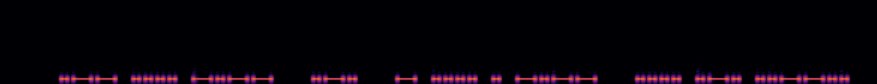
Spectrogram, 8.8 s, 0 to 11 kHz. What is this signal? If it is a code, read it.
Morse code, heard as a keyed tone, about 20 wpm, 700 Hz. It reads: WHY R THEY HR?
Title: Sentences from Top 200 Words and Abbreviations 20wpm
